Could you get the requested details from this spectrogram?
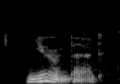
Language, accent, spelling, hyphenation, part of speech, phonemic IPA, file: English, Southern England, Nuremberg, Nu‧rem‧berg, proper noun, /ˈnjʊəɹəmbəɡ/, LL-Q1860 (eng)-Nuremberg.wav
- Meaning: 1. A major city in Bavaria, Germany 2. The trial of Nazi criminals that took place there, after World War II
